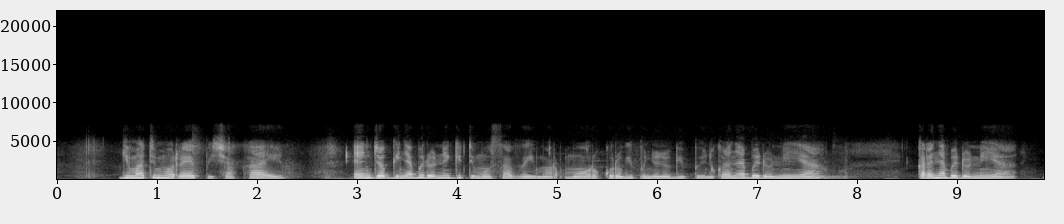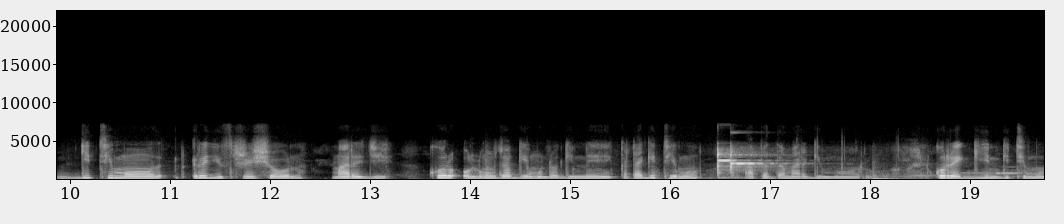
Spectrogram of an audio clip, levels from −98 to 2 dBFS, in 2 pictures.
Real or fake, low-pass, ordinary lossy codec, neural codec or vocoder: real; 7.2 kHz; none; none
